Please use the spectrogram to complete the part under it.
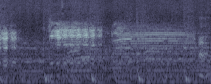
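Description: Sheep in the Talos Principle video game bleat several times in quick succession, wavering calls close by, with a low rhythmic background pattern underneath.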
